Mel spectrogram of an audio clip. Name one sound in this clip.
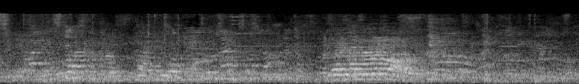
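A crowd of children and adults shouts and cheers nearby in an echoing hall.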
